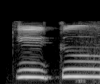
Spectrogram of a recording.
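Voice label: "zhi1zhu1", Mandarin Chinese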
